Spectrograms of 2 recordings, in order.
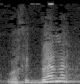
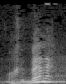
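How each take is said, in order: No difference in how they are said.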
